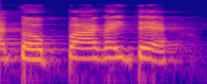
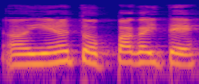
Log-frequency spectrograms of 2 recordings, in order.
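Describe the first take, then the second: First: ತಪ್ಪಾಗೈತೆ said firm and falling, a flat verdict; stressed correction. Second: Said in the usual way. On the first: Acted. Aunt corrects the neighbour, stressing ತಪ್ಪಾಗೈತೆ with a firm fall. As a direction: hammer ತಪ್ಪಾಗೈತೆ as fact, not maybe. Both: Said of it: "ಏನೋ ತಪ್ಪಾಗೈತೆ ಅಲ್ಲ".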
